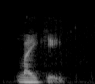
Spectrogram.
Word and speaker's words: Lakey: "Lakey," she said, pronouncing the name with a long E at the end.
